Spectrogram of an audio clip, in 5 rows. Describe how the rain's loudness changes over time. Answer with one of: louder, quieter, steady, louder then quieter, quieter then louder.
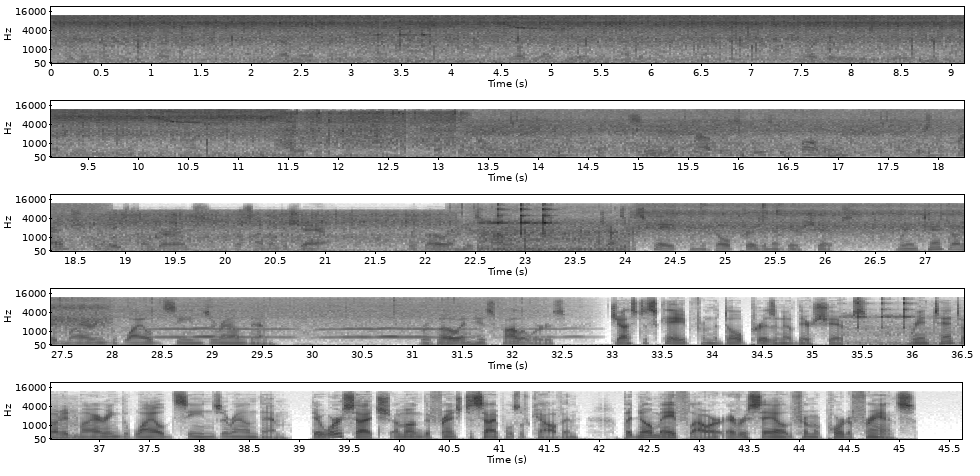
quieter.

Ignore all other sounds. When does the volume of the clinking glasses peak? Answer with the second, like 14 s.
23 s.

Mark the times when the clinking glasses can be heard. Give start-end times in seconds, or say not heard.
3.0-4.6, 22.5-24.1, 35.2-36.8.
